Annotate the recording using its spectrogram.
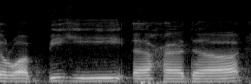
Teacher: یہاں پہ وقف کرتے ہوئے ایک الف کی مقدار میں ہم اس کو لمبا کریں گے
